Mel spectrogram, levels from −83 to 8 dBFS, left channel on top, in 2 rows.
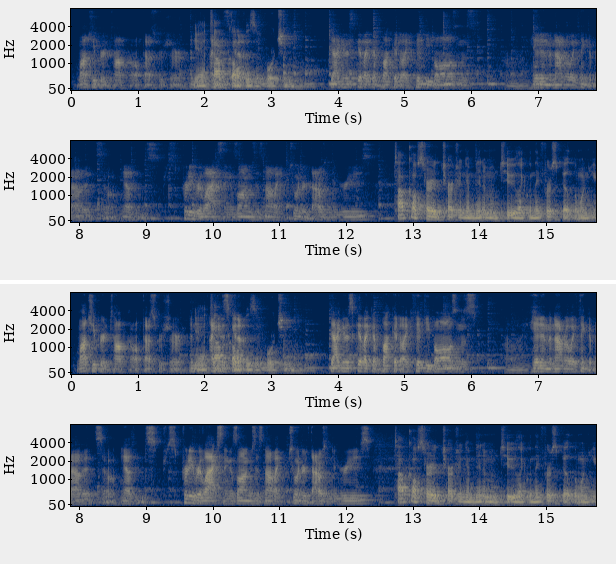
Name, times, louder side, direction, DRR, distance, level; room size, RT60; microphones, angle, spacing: voice 1, 0.1-2.6 3.9-6.1 6.5-12.4, right 6 dB, 75° right, 0.4 m, -33 dB
sound 1, 1.5-11.9 12.1-14.8 15.0-15.1, left 1 dB, 60° left, 1.1 m, -45 dB
voice 2, 1.8-3.4 12.7-15.7, left 1 dB, 10° left, 0.5 m, -28 dB
8.3 x 4.5 x 4.4 m
head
